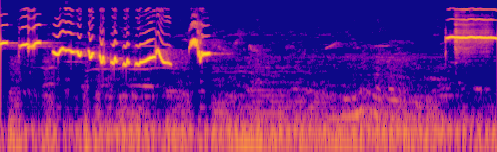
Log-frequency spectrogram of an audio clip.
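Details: Oriental magpie-robin singing in full voice: a quick two-second run of falling whistled notes and buzzy chips, then silence, then a long, steady, high whistle-like tone closing the recording.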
